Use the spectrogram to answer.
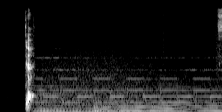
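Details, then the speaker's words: Streamer having hiccups while talking: a single sharp vocal catch followed by soft background music; one hiccup. "don't scare me um yeah I read that oh my God my hiccups Jesus yeah man"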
